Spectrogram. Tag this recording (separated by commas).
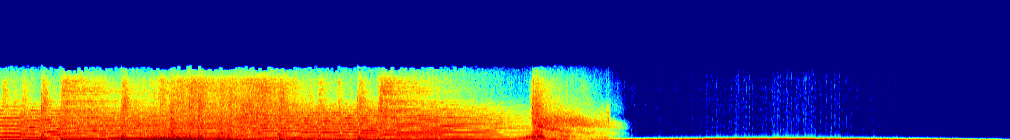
Music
